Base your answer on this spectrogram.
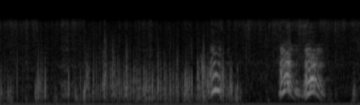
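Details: Terrier mix and bulldog at play, learning the rules of engagement; a stretch of rough grumbling and scuffling gives way to a couple of sharp, high, whining yips near the end.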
